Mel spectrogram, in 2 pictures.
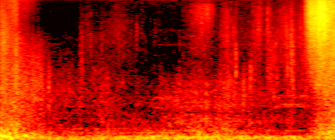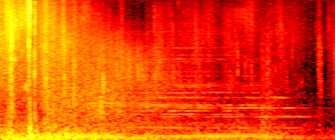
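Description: A booming fire-spell explosion in the game Hogwarts Legacy, a single loud blast swelling in the middle and rumbling out over a low ambient bed.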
